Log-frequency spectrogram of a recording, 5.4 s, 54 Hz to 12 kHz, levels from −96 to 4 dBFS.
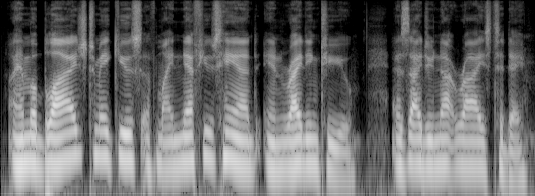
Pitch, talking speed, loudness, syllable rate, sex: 125 Hz, 235 wpm, -18 LUFS, 5.4 syllables/s, male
